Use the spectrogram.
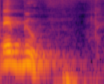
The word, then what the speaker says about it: debut: इसी तरह एक और वर्ड है DEBUT, तो ये इसमें भी T साइलेंट होता है, T इसमें साइलेंट रहेगा, तो ये होता है डेब्यू।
